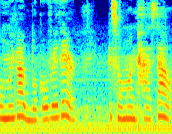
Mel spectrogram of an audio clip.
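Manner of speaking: ordinary talk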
